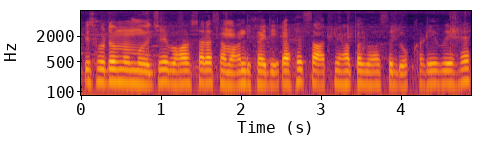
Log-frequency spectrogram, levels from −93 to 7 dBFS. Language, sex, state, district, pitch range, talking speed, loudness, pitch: Hindi, male, Madhya Pradesh, Umaria, 150-160 Hz, 260 wpm, -16 LUFS, 155 Hz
